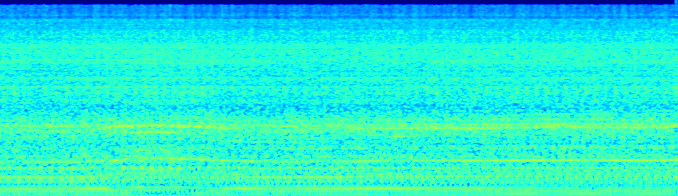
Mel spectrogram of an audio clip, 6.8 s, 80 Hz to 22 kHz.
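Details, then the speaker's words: 1998 Saturn SC2, just after replacing three engine mounts (the transmission mount was kept), having rattled badly before: a steady, even idle hum with no rattle or knock. Normal idle; the new mounts made a huge difference. "so no actually i think that made a huge difference yeah that made a huge difference"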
